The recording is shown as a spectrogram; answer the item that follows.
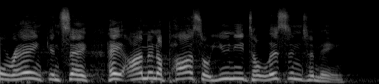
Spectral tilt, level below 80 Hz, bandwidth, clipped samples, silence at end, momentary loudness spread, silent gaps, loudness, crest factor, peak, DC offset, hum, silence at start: -4.5 dB/octave; -72 dBFS; 15.5 kHz; under 0.1%; 0.35 s; 7 LU; none; -31 LUFS; 16 dB; -14 dBFS; under 0.1%; none; 0 s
